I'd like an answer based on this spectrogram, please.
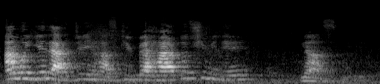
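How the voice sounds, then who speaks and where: High-voiced man teaching in an echoey room. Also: sharp tone, dull audio. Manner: poses questions to the class and answers them himself; repeats each point patiently. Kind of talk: seminary grammar lesson. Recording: echoey room, mic at a distance, faint noise.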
